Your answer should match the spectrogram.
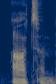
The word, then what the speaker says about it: ATUM: How do you pronounce? ATUM. ATUM.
